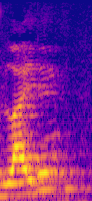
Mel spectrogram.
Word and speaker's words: Leiden: He got his master's degree in 1987 in physics at the University of Leiden.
